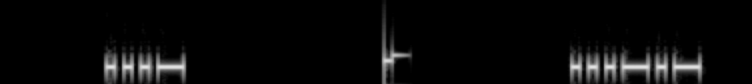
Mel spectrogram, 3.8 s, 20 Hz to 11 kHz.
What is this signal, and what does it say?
Morse code, heard as a keyed tone, about 28 wpm, 700 Hz. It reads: V <SK>
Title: Single Character (Letter:Number:Punctuation:Prosign) Alt 28wpm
